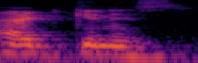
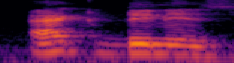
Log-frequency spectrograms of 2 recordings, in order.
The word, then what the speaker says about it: Akdeniz: गया और ये चौथी है एडकिनिस। ठीक है, एक्डेनिज, सॉरी एक्डेनिज।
